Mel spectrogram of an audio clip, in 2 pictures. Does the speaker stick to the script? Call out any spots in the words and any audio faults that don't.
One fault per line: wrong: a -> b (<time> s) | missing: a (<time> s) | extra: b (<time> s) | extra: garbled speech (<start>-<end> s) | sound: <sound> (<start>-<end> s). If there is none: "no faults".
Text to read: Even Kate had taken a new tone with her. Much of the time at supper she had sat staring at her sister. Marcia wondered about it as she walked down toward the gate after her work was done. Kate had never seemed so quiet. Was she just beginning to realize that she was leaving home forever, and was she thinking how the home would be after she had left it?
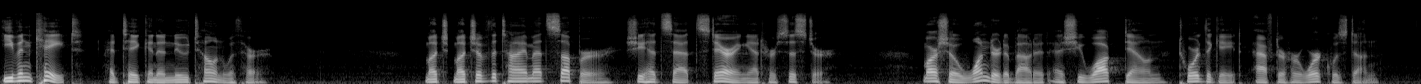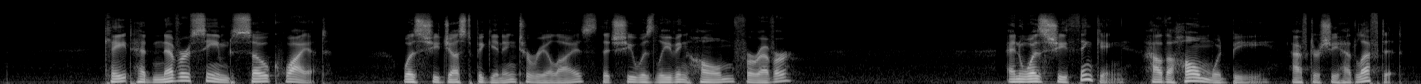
extra: much (4.5 s)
